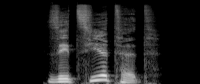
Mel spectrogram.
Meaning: inflection of sezieren: 1. second-person plural preterite 2. second-person plural subjunctive II
- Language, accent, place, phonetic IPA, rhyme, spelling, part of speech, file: German, Germany, Berlin, [zeˈt͡siːɐ̯tət], -iːɐ̯tət, seziertet, verb, De-seziertet.ogg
